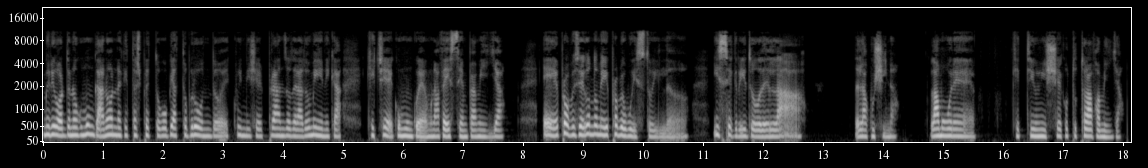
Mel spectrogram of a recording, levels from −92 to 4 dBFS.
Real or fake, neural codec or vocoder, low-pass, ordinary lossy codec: real; none; 10.8 kHz; MP3, 48 kbps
